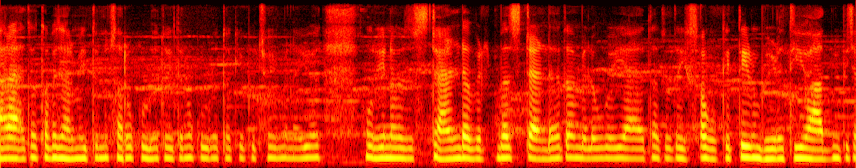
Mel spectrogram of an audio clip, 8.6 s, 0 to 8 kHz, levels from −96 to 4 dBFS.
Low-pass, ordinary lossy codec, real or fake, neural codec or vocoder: 7.2 kHz; none; real; none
